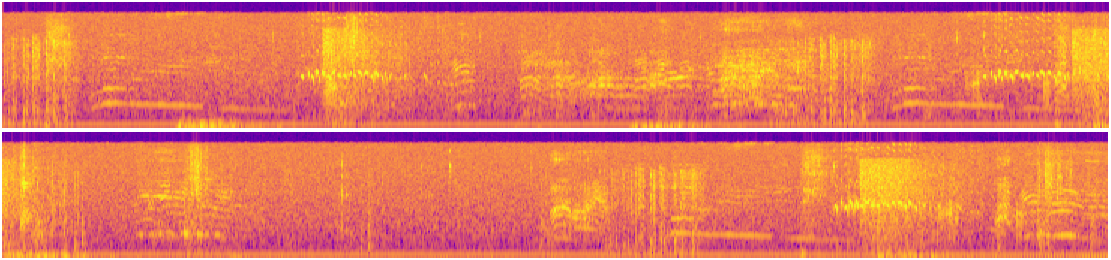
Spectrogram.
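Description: Wooden blocks crash and tumble.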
